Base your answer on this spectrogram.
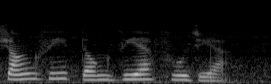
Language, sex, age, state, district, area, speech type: Urdu, female, 18-30, Delhi, North East Delhi, urban, spontaneous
